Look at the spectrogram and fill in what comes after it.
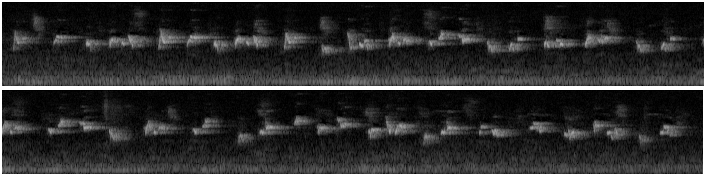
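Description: A songbird singing a long, unbroken run of quick, short whistled notes, most of them slurring downward, about three or four a second. A faint low steady hum lies underneath.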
